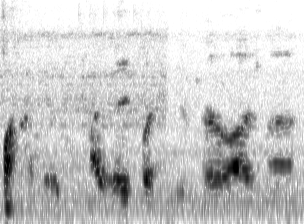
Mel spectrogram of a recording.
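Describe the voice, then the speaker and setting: A man's voice: fairly low pitch, fairly even intonation, moderate pace, slight background noise, poor audio. A man talking casually on his livestream, blunt and frustrated, swearing heavily. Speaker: livestream host.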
